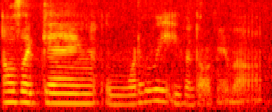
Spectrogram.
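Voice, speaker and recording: A woman's voice: a little high, fairly even intonation, a little fast, vocal fry, dark tone, a little hiss or hum. Chatty young-sounding woman, filler-heavy storytelling. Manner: rambling storytelling, acts out quoted dialogue, heavy "like" filler. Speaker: YouTuber and livestreamer. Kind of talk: casual chat.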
